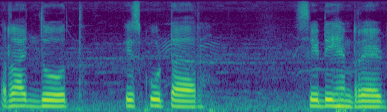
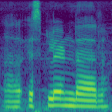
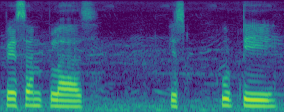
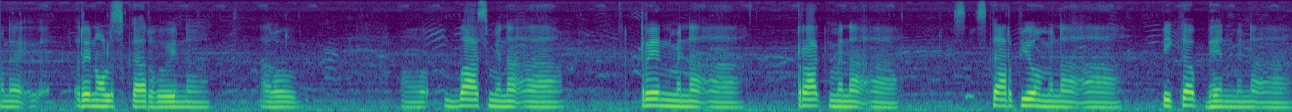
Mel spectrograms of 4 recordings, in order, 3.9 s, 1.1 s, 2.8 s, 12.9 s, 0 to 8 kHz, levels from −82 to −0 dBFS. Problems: constant background noise, background conversations at intervals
